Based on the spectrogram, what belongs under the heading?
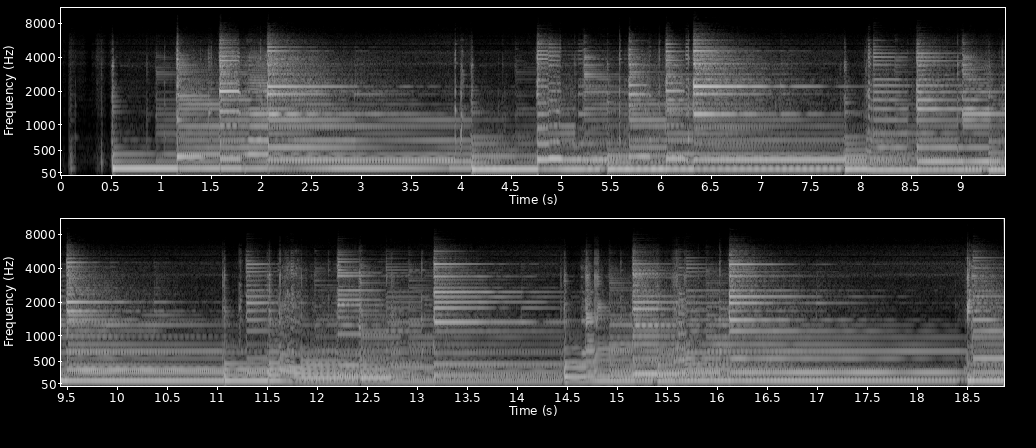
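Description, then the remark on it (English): A finger-picked Gres Mendocino electric guitar plays alone through an edge-of-breakup amp preset, warm notes with a slight grit ringing into each other, with a clear tone and steady level throughout. “Here's the Edge of Breakup preset played with a finger-picked Gres Mendocino.”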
